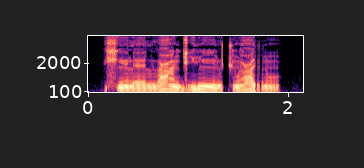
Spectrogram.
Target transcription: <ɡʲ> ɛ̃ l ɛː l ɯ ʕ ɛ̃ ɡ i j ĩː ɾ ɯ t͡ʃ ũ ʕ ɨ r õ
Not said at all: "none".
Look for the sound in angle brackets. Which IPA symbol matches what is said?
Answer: xʲ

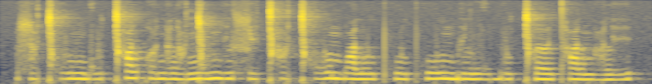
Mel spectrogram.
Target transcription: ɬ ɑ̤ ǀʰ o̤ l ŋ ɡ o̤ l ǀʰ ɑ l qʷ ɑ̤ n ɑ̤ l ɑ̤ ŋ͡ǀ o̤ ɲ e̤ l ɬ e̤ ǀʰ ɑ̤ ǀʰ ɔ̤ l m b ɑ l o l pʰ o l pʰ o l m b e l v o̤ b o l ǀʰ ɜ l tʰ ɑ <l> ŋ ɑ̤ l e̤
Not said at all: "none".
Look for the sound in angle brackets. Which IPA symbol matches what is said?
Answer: l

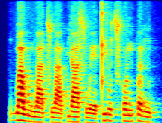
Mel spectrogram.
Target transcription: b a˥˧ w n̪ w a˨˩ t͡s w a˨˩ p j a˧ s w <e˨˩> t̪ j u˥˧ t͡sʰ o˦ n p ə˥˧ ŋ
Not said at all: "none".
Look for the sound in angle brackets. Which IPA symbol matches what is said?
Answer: e˨˩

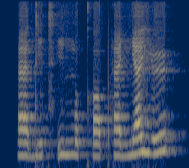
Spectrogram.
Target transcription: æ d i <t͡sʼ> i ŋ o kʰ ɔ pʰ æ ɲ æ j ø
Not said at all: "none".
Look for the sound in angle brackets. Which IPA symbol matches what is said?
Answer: t͡sʼ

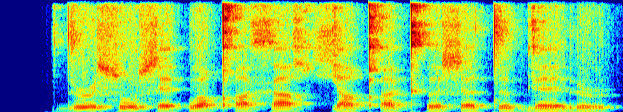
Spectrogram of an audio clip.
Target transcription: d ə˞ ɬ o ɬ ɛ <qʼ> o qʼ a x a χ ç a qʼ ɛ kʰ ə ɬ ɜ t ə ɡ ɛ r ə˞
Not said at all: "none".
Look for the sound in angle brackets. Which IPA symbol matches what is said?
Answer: ʔ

